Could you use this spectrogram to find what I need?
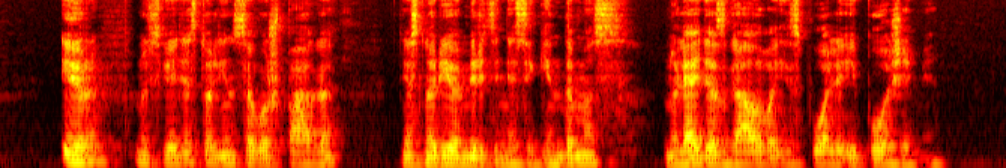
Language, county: Lithuanian, Šiauliai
